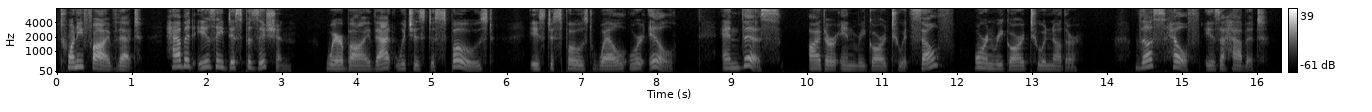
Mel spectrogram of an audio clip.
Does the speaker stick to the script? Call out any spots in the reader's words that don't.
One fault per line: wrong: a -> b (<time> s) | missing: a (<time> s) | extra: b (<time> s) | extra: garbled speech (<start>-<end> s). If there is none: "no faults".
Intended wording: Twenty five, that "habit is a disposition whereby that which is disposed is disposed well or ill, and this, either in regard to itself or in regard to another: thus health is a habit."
no faults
